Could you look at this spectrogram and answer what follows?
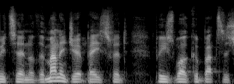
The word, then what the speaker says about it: Basford: Pleased to find out that you finally pronounced Basford the right way.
